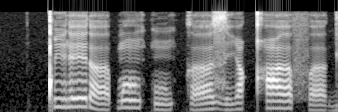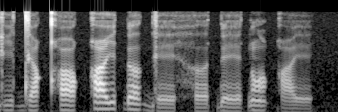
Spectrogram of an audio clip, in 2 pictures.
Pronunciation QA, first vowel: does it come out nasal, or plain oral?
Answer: nasal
